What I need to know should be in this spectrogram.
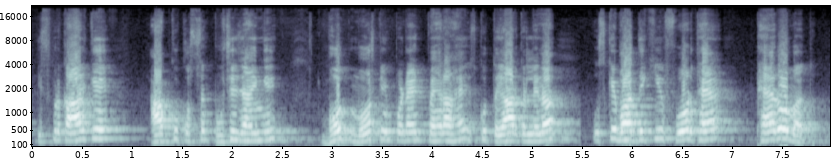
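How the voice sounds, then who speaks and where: High-voiced man teaching exam poetry. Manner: repeats "ठीक है" constantly, explains line by line. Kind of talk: exam-prep lesson explaining poetry.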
